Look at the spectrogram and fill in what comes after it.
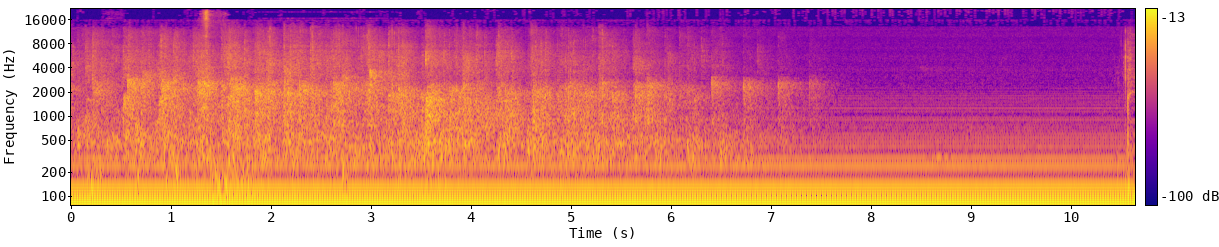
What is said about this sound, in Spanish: Regálele un aplausito al papá.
